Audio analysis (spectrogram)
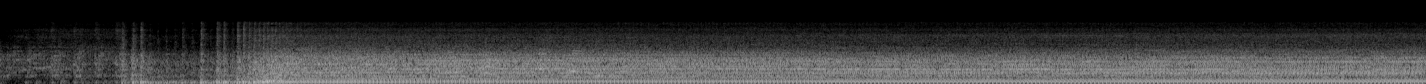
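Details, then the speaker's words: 2014 Troy-Bilt Bronco 13WX78KS011 mower, Kohler 17 HP, starting after a new HiPA carburetor fixed the no-start caused by a faulty fuel shut-off solenoid. A couple of seconds of cranking, then it catches cleanly and settles into a steady, even idle: repair successful. "That's great. That new HiPA carburetor saved this Troy-Bilt Bronco. Amazing."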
